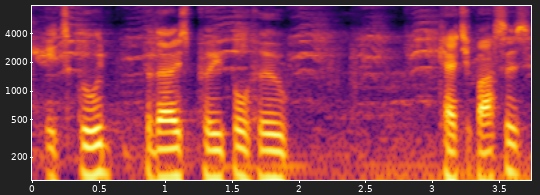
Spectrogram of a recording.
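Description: Light background noise behind a man talking. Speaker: travel vlogger. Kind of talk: casual vlog chat. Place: street. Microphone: phone near.

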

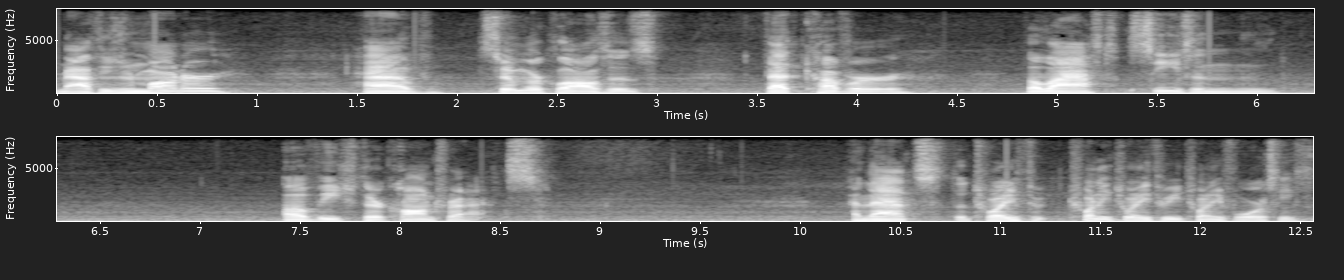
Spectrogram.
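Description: A man speaks at a fairly low pitch with lively intonation. His pace is very slow, broken by long, frequent pauses. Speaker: sports fan vlogger. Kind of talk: commentary. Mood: critical, opinionated. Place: home room.

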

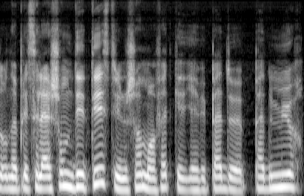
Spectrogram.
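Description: Recorded dry and close with no echo, a woman speaks at medium pitch. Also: very clean recording, silent background. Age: 20s. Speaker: climate activist. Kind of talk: interview. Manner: animated.

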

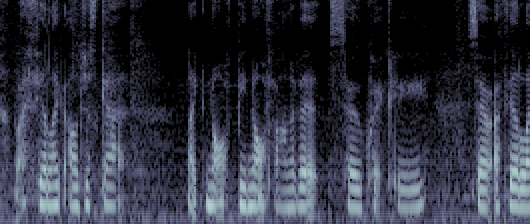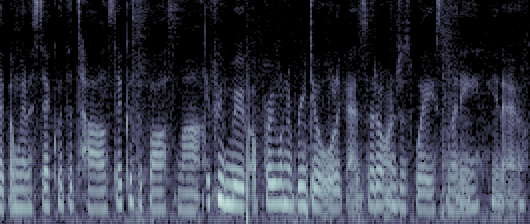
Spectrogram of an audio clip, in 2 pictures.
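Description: A woman at a very fast pace, with ordinary pitch variation and light background noise. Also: dry sound with no echo. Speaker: vlogger. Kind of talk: casual vlog chat. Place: shop. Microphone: lapel.

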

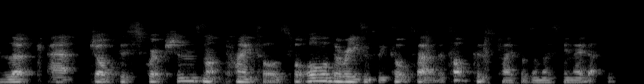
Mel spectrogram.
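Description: A somewhat breathy man's voice at a medium pitch. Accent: northern English. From northern England. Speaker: PR creative strategist. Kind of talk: panel discussion.

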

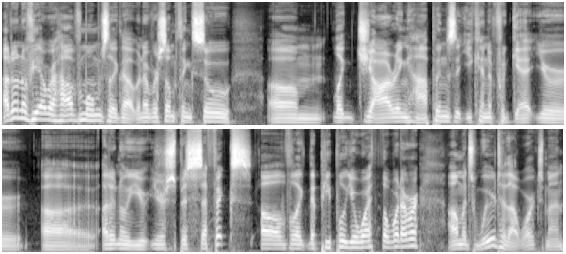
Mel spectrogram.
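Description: Speaking with a Scottish accent at a fairly quick pace, a man uses lively intonation at a medium pitch, recorded very cleanly against a silent background with a dry, close sound and no echo. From Scotland. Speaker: livestreamer and podcast host. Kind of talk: casual monologue. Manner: rambling with many fillers.

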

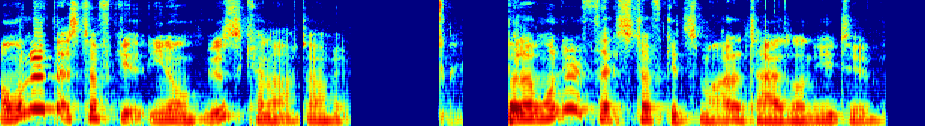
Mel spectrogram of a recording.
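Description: Talking at a very fast pace, a man uses a fairly high, somewhat breathy voice with ordinary pitch variation. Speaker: podcast co-host. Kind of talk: casual chat.

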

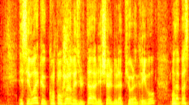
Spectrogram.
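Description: The voice reads in a natural way.

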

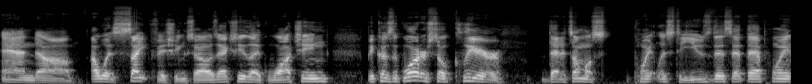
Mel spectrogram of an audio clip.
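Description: A man speaks at a medium pitch with a bright, sharp tone.

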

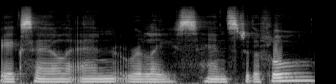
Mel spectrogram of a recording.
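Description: Soft-spoken and calm, with a gentle tone, a woman talks in a very deep, low, dark and mellow voice with fairly even intonation over a quiet background. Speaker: yoga instructor. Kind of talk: guided yoga class with calm, soothing cueing. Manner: calm, slow, soft-spoken, gentle; brisk, clipped cues during flow sequences.

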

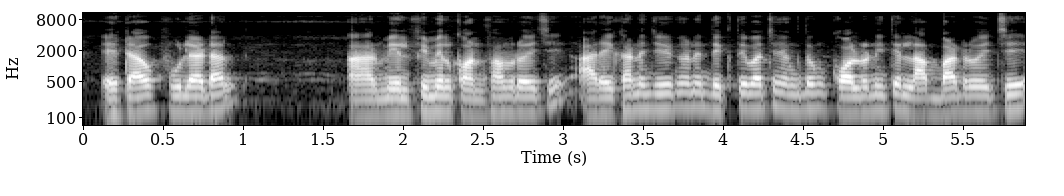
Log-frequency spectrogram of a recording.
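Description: A man's bright, sharp voice holds a fairly even intonation. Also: medium pitch for a man. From West Bengal, India (Paschim Medinipur). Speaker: bird breeder and seller, video blogger. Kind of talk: informal sales video walkthrough. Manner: casual, conversational.

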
